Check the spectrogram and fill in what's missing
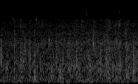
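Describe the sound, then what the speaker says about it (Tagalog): Steady rain falling on surfaces, a dense continuous patter of drops, faint and alone with no talking. "Kasi umuulan ngayon."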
